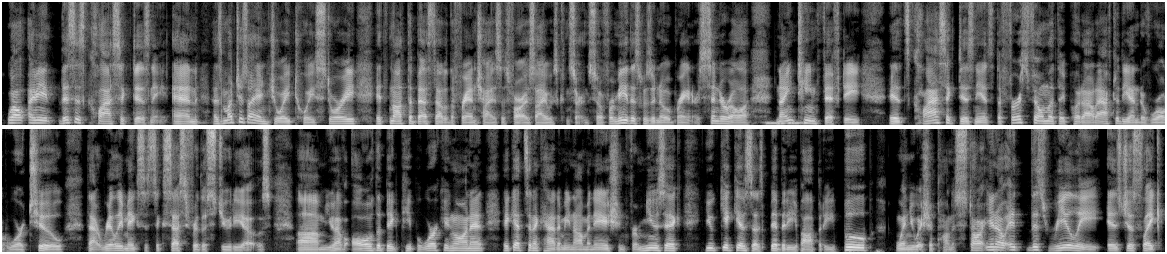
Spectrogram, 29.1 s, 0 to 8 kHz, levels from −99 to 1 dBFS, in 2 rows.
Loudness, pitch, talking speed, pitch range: -19 LUFS, 120 Hz, 215 wpm, 105-145 Hz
